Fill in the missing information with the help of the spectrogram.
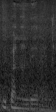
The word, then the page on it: panande: wamesa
